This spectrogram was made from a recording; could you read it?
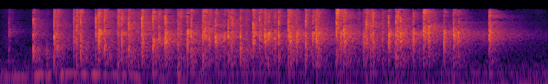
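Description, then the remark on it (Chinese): A church audience breaks into steady applause to welcome a woman coming up to give a testimony, many hands clapping in a dense, bright patter that holds for several seconds before tapering off, with no one speaking over it. “我们鼓掌欢迎她。”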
